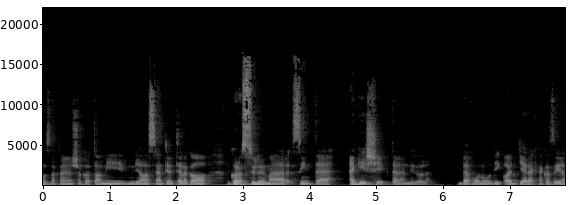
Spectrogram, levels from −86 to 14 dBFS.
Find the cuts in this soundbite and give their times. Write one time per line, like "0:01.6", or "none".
0:04.5
0:06.9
